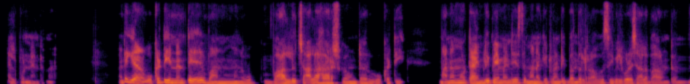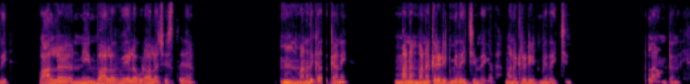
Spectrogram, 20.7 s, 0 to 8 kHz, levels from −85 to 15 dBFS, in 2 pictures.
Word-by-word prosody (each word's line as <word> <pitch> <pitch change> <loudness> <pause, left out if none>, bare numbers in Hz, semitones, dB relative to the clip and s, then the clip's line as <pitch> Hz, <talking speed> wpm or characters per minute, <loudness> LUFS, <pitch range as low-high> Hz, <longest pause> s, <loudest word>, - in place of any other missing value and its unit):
ఎళ్ళిపొండి 110 0 -8
అంటున్నారు. 120 +2 -16 0.9
అంటే - - +1
యాహ్! 130 -2 +6
ఒకటి 185 - +3
ఏంటంటే 170 +1 +3 0.3
వాళ్ళు 130 +1 0
మనకు 130 0 -2 0.4
వాళ్ళు 140 +8 +3
చాలా 165 - +1
హార్ష్‌గా 145 -1 +1
ఉంటారు 130 +1 -3
ఒకటి. 125 +1 -7 0.6
మనము 170 +9 0
టైమ్‌లీ 145 +6 +5
పేమెంట్ 155 -1 +2
చేస్తే 150 -1 0
మనకు 135 -1 0
ఎటువంటి 125 0 -3
ఇబ్బందులు 120 -1 -2
రావు. 115 +5 -7
సిబిల్ 115 -2 -4
కూడా 120 0 +1
చాలా 110 +1 -4
బావుంటుంది. 105 +1 -8 0.5
వాళ్ళ 130 +5 +2 0.4
నేను 155 +4 0
వాళ్ళ 155 +4 +3 0.2
వే‌లో 160 +1 +2
కూడా 150 -2 -1
ఆలోచిస్తే 165 +3 -3 1.5
హ్మ్, 190 -3 +7
మనది 180 - +4
కాదు. 205 - -2
కానీ 210 +4 +1 0.9
మనం 160 +4 +4
మన 125 - +3
క్రెడిట్ 155 -1 +3
మీద 155 -1 +1
ఇచ్చిందే 135 -6 -4
గదా! 105 - -16 0.2
మన 140 - 0
క్రెడిట్ 140 -2 -2
మీద 125 -2 -3
ఇచ్చిం 120 0 -7 1.2
అలా 115 -2 -5
ఉంటుంది. 115 +1 -11
135 Hz, 135 wpm, -26 LUFS, 120-155 Hz, 1.5 s, హ్మ్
